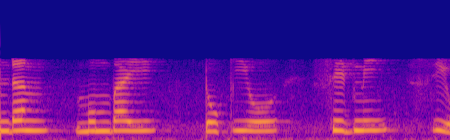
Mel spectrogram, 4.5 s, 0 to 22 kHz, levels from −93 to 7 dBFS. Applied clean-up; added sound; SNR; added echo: none; none; none; none.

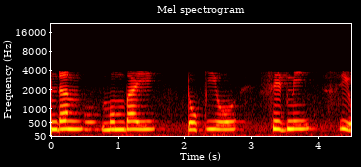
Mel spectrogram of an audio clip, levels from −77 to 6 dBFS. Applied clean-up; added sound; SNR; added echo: none; Brass instrument; 20 dB; none.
